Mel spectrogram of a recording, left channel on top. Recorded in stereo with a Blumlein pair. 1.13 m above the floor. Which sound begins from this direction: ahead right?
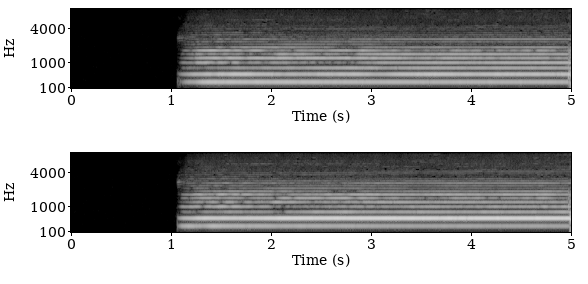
A flute, at 1.1 s.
